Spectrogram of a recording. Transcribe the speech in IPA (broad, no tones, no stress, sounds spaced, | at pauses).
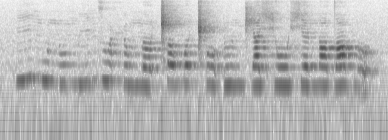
i m u n u m i n z u ħ u n ʌ ǁ ʌ m ʌ ǁ o ʔ ɯ n d͡ʒ a ɕ o ɕ ɛ n o dˤ ɛ b o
